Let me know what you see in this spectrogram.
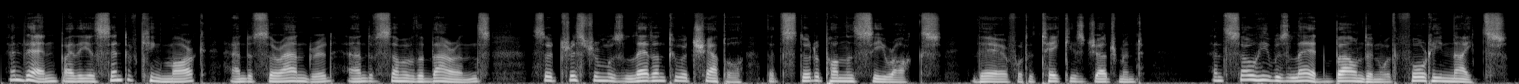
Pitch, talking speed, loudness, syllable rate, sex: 145 Hz, 180 wpm, -17 LUFS, 4.4 syllables/s, male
